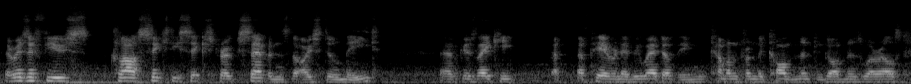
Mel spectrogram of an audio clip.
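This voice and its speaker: A man chats in a rambling, self-interrupting way about his model railway layout, a casual show-and-tell vlog filmed indoors on a tripod camera. His mid-range voice is steady and a bit fast, with slight background noise.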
